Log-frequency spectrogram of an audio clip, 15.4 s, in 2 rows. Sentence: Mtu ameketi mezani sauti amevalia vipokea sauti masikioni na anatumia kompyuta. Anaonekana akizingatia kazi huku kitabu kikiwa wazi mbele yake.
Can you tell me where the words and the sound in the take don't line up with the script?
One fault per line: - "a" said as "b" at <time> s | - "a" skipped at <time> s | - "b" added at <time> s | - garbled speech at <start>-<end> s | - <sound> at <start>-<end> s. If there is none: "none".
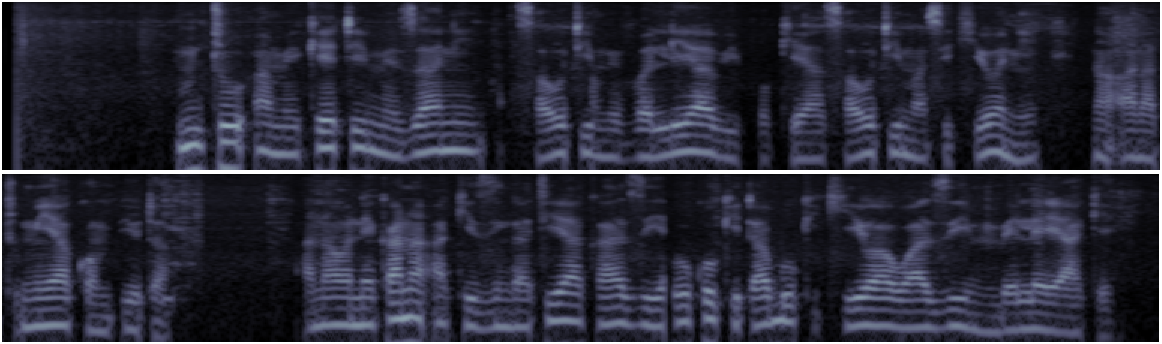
none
